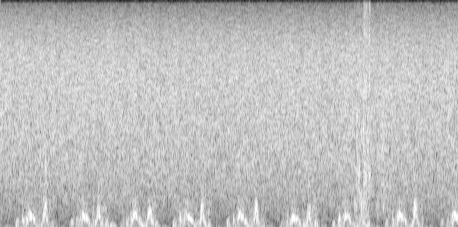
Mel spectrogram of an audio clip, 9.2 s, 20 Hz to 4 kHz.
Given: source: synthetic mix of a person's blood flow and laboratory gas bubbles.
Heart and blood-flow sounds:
Doppler ultrasound of blood flow; precordium
0.89-0.97 s: bubbles
7.05-7.44 s: bubbles
7.51-7.81 s: bubbles
From the record:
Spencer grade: 2 (many but less than half of the cardiac periods contain bubble signals, singularly or in groups); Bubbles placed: only in the low amplitude regions of the cardiac cycle

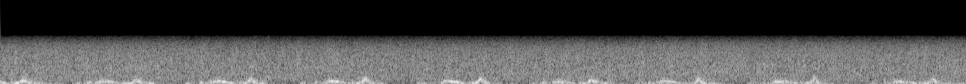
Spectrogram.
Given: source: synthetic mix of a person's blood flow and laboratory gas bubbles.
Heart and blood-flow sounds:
Doppler ultrasound of blood flow; precordium
2.43-2.76 s: bubbles
8.62-8.71 s: bubbles
From the record:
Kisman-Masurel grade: 121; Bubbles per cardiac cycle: 1 to 2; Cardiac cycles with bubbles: 10 to 50%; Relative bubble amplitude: barely perceptible (0.100 to 0.250); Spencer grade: 2 (many but less than half of the cardiac periods contain bubble signals, singularly or in groups); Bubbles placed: only in the low amplitude regions of the cardiac cycle

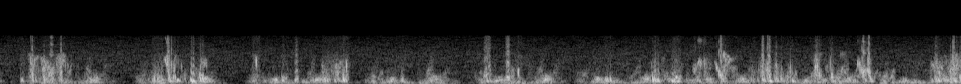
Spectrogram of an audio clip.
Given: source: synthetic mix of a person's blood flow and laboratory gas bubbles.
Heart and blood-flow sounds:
Doppler ultrasound of blood flow; precordium
0.20-0.72 s: bubbles
1.51-2.10 s: bubbles
2.53-2.60 s: bubbles
2.81-2.90 s: bubbles
2.94-3.00 s: bubbles
3.21-3.51 s: bubbles
4.00-4.07 s: bubbles
4.73-4.95 s: bubbles
5.04-5.23 s: bubbles
6.03-6.15 s: bubbles
6.49-6.83 s: bubbles
6.91-7.37 s: bubbles
7.48-7.98 s: bubbles
8.09-8.50 s: bubbles
8.54-8.78 s: bubbles
9.29-9.62 s: bubbles
From the record:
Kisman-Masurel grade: 233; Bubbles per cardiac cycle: several, 3 to 8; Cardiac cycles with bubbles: 50 to 99%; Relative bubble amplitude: loud (0.450 to 0.775); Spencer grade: 3 (all of the cardiac periods contain showers or single bubble signals, but not dominating or overriding the cardiac motion signals); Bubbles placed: only in the low amplitude regions of the cardiac cycle

